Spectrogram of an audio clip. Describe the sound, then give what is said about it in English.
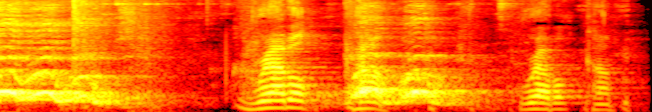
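A dog named Rebel barks several times in short, sharp bursts, fairly loud, with brief pauses between the barks. “I just want everyone out there to realize the dog is barking at Darcy and not at David for a change.”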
